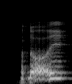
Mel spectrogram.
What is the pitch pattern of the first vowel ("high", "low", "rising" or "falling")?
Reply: low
